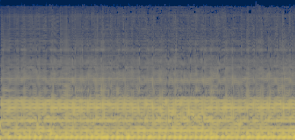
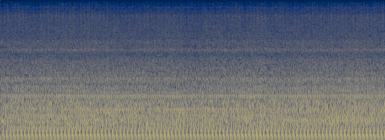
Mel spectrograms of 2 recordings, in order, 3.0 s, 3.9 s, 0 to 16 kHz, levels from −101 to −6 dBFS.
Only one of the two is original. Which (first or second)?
second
